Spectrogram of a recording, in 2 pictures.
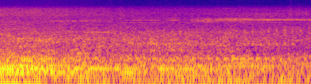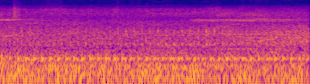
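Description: Steady motor-vehicle engine and traffic noise.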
